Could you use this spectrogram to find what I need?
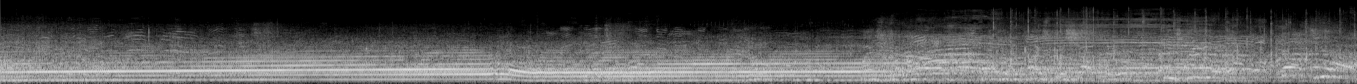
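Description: Car engines roar as they accelerate hard, rising in pitch, dropping at a gear change and fading into the distance.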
